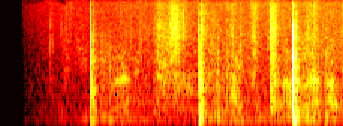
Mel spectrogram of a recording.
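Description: Basketball being dribbled on a paved outdoor court: three sharp bounces about two-thirds of a second apart, the last one loudest.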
